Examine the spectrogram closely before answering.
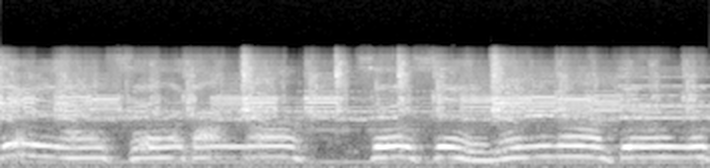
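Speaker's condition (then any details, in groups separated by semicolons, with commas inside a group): Brain injury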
